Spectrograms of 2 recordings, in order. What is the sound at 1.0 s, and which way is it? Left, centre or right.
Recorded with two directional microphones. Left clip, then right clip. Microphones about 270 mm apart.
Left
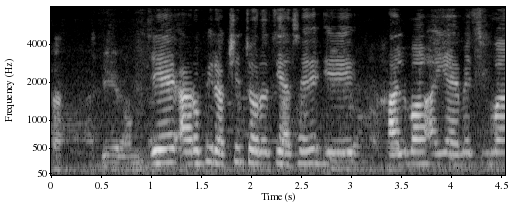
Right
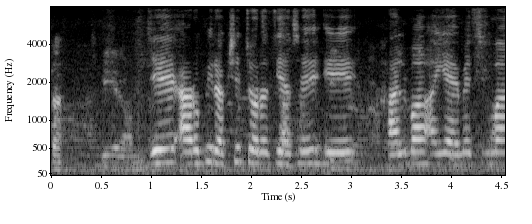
Speech, centre.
